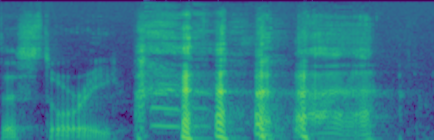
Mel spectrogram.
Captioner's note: laughing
